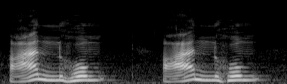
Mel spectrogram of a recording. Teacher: این نون ساکنه، بعد از این نون ساکن ها آمده و ها از حروف اظهار هست، اظهار میکنیم نون ساکنه، یعنی نون ساکنه کاملا آشکار میکنیم و واضح میخوانیم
